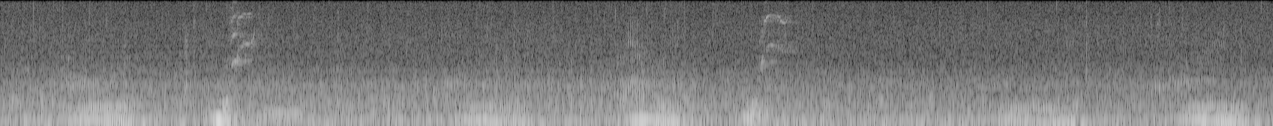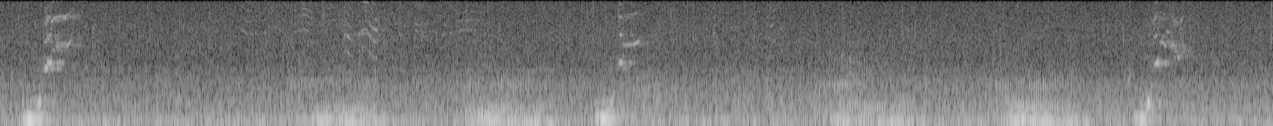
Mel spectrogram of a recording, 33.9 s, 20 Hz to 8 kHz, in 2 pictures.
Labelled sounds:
3.0	3.4	humpback whale, 1.6 to 6.0 kHz
10.2	10.7	humpback whale, 2.6 to 5.8 kHz
17.5	18.1	humpback whale, 1.5 to 6.1 kHz
20.2	20.4	Pacific white-sided dolphin, 3.7 to 4.2 kHz
21.7	22.0	Pacific white-sided dolphin, 2.0 to 4.2 kHz
23.1	23.4	Pacific white-sided dolphin, 5.0 to 5.2 kHz
25.2	25.6	Pacific white-sided dolphin, 1.5 to 6.1 kHz
27.8	28.1	humpback whale, 0.88 to 1.0 kHz
32.3	32.9	humpback whale, 1.6 to 5.2 kHz

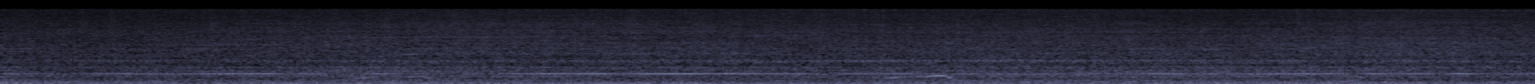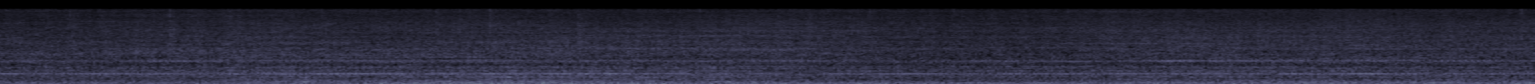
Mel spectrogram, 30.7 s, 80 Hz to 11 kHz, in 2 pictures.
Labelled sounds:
7.4	7.7	vessel noise, 2.5 to 2.7 kHz

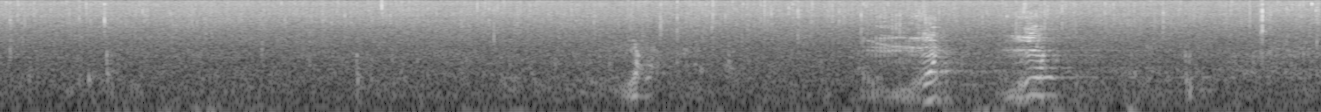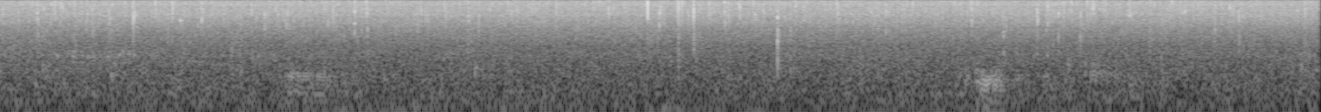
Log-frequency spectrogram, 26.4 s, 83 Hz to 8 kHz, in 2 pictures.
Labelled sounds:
8.7	9.5	humpback whale, 0.78 to 2.1 kHz
10.0	10.4	humpback whale, 1.0 to 1.9 kHz

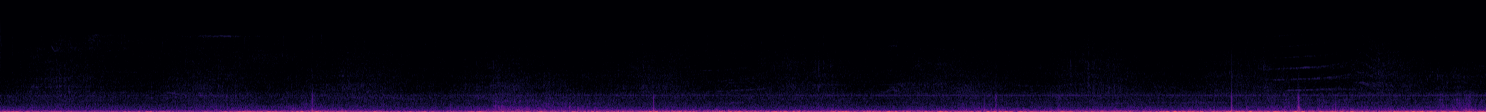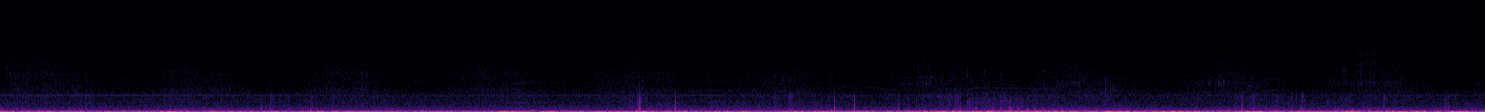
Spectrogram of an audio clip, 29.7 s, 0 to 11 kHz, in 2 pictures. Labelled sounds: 1.8	2.4	killer whale, southern resident, 7.2 to 8.0 kHz

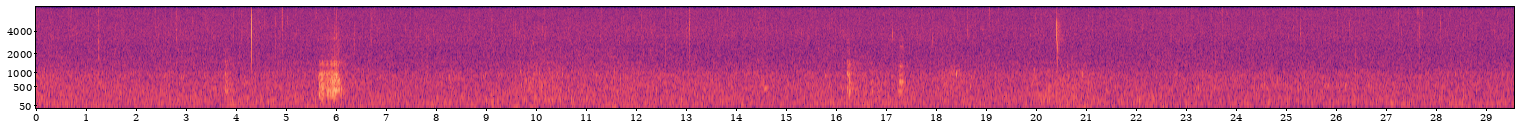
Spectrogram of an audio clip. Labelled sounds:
5.6	6.0	croaking sound likely from a nearby submerged object, 0.78 to 1.6 kHz

